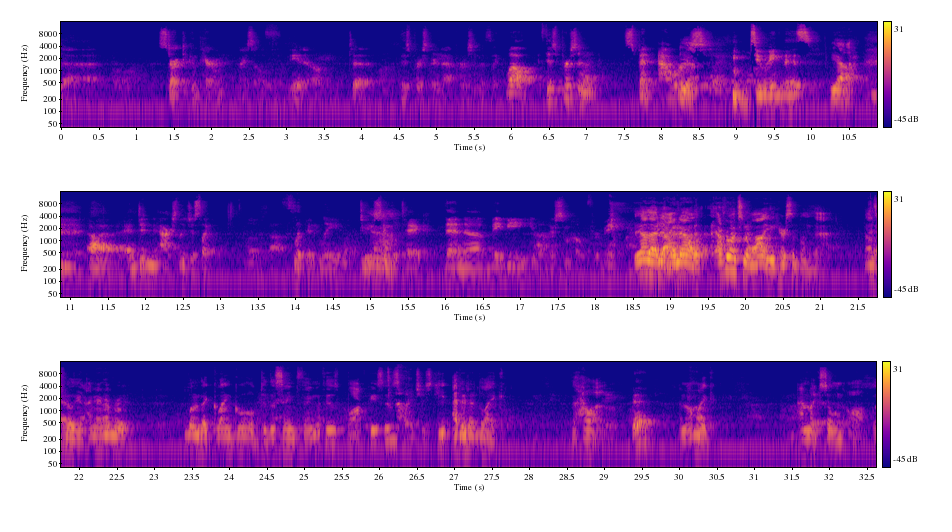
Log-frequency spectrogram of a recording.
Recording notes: We recorded this last month at the Durango Bluegrass Meltdown in Colorado.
